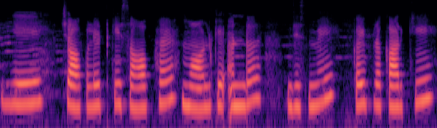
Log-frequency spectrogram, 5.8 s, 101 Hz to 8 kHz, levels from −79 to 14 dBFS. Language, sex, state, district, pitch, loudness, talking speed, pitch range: Hindi, female, Chhattisgarh, Raipur, 230 Hz, -20 LUFS, 125 wpm, 215-250 Hz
